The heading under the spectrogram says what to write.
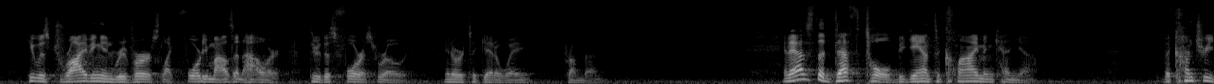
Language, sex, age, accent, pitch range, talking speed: English, male, 40-59, American, 110-135 Hz, 165 wpm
